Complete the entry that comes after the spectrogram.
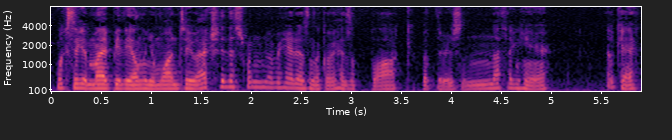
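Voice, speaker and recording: A man with a hoarse, raspy voice chatting casually as he explores a virtual world. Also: medium pitch, quick pace. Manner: rambling, chatty, with coughs and laughs. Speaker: video game vlogger. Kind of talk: casual commentary while exploring a game.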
